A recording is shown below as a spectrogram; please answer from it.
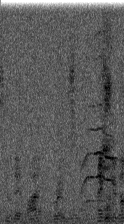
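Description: Indistinct voices in the room, with a short, high-pitched cry near the end that rises in pitch and then holds.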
